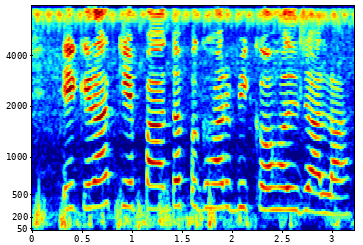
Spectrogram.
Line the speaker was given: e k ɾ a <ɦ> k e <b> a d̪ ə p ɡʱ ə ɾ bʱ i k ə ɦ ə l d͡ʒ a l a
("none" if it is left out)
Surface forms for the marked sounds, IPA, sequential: none, p

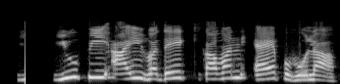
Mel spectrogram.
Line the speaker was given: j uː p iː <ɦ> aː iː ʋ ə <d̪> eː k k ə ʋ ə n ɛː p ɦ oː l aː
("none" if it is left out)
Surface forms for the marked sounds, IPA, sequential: none, d̪

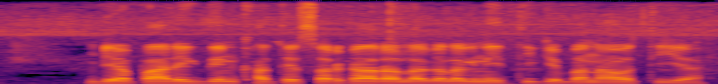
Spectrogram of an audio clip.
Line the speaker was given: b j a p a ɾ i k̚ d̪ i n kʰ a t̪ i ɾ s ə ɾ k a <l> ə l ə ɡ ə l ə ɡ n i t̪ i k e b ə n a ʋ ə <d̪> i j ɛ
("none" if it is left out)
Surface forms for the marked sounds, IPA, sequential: ɾ, t̪

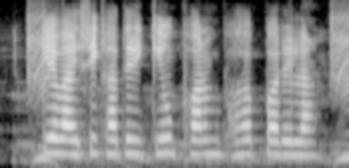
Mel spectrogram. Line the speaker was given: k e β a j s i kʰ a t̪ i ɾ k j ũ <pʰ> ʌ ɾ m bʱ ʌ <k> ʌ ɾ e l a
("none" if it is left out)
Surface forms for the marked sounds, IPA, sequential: pʰ, p

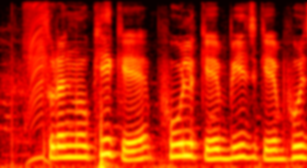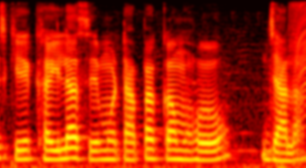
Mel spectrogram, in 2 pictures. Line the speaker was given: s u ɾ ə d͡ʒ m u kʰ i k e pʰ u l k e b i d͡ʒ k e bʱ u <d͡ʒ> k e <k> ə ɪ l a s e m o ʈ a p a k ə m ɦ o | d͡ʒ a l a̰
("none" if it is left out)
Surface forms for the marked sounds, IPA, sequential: d͡ʒ, kʰ

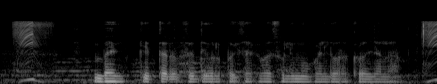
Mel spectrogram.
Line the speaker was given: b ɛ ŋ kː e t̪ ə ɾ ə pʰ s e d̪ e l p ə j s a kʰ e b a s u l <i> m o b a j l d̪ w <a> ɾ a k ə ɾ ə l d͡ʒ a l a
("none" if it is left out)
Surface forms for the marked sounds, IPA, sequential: i, a

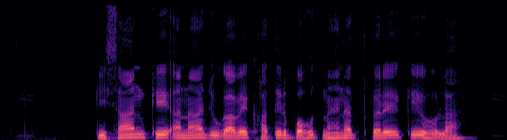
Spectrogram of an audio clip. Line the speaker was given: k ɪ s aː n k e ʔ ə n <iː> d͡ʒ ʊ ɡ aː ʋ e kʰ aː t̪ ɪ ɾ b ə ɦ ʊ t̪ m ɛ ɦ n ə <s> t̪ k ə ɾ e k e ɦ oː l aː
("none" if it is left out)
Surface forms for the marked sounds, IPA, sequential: aː, none

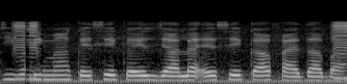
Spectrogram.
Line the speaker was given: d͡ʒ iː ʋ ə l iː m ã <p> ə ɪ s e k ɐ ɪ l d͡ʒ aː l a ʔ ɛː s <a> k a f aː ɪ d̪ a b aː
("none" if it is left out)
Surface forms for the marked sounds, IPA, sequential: k, e

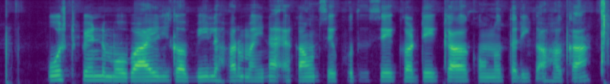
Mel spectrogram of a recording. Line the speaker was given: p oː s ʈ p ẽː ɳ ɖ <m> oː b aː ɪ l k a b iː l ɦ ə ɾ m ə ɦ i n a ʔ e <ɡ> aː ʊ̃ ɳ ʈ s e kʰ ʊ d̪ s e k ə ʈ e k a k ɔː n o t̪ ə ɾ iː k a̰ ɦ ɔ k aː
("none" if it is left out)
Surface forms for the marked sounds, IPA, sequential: m, k

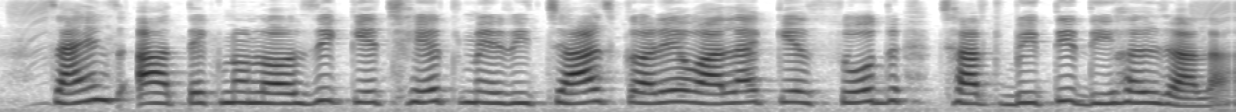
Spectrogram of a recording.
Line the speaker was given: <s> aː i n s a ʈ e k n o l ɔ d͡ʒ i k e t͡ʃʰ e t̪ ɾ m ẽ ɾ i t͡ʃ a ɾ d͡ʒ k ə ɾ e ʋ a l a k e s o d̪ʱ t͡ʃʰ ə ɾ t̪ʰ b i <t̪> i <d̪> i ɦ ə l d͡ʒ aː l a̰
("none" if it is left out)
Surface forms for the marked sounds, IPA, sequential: s, t̪, d̪

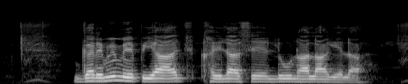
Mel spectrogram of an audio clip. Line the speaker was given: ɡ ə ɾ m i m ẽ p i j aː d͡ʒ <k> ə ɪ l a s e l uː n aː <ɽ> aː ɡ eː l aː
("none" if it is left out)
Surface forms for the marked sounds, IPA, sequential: kʰ, l

